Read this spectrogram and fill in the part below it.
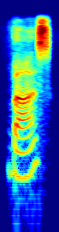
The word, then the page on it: vase: Indian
